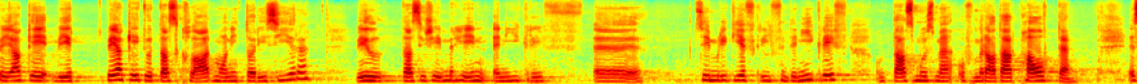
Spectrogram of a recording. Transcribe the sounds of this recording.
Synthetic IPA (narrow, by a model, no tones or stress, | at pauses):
b̥eːɑːɡeːɪ | b̥eːɑːɡeːtuət̚d̥ɑskʰlɑːɾmɔnitɔɾisiːəɾə | ʋɪld̥ɑsɪʃɪmːəɾɦɪnəniːɡɾɪf | ɛː | t͡sɪmlitiəfɡ̥riːfəndəniːɡɾɪfʊnt̚d̥ɑːsmuəsməʔʊfəm̩ɾɑdɑːɾphɑltəə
